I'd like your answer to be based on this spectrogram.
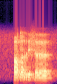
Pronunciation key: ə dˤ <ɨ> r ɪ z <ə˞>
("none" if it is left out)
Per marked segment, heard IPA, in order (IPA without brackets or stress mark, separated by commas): ɨ, ɜ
